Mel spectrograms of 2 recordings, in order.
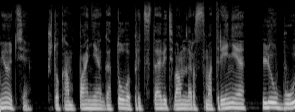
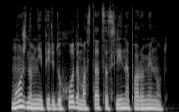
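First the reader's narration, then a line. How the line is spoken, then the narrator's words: Plain question. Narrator (Russian): наконец спросил Тай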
